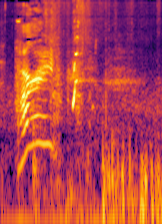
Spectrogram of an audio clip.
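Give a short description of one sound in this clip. A dog yelps sharply.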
